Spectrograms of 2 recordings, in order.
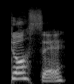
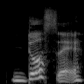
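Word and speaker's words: doce: Now number 12 is dose. D O C E dose. It's like dos with a little se on the end.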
